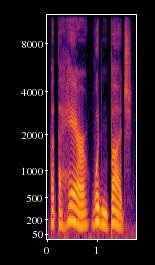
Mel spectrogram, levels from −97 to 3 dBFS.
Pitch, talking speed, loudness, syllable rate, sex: 150 Hz, 170 wpm, -15 LUFS, 3.8 syllables/s, female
